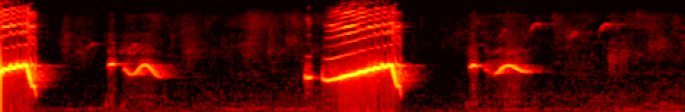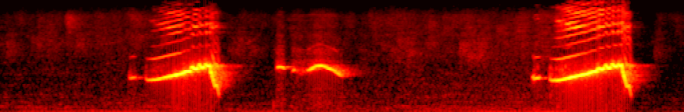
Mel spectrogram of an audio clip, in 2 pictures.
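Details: Black-naped oriole singing, recorded as a master voice for other birds: loud nasal calls rising in pitch, each near one second, alternate with short wavering fluty whistles, with clear silences between phrases.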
